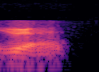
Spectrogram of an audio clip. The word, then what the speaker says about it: Steffi Graf: Because I noticed that we have I have a song right here called Steffi Graf. Is that how you pronounce it? Steffi Graf. Yeah.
